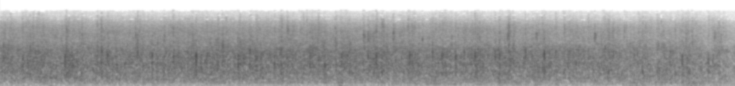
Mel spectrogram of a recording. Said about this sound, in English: I would like to just take a moment to ask our newly elected members of the House and the Senate to please stand. Let's give our new members a great round of applause, congratulating them on their elections to this great body.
